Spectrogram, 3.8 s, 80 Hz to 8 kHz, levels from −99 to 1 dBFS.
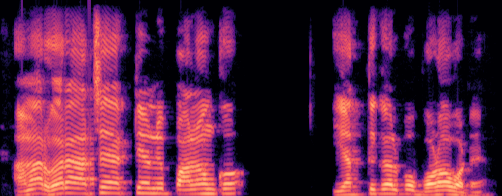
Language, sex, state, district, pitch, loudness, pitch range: Bengali, male, West Bengal, Purulia, 190 Hz, -14 LUFS, 175-205 Hz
